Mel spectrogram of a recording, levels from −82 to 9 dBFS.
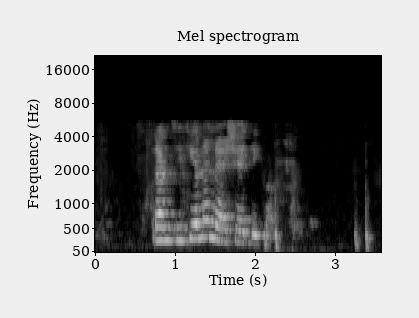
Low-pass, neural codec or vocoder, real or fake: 5.4 kHz; codec, 24 kHz, 3.1 kbps, DualCodec; fake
